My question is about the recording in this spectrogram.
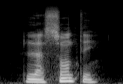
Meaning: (noun) health; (interjection) cheers! (as said when drinking)
- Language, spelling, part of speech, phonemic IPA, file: French, santé, noun / interjection, /sɑ̃.te/, Fr-santé.ogg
